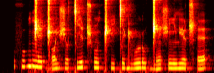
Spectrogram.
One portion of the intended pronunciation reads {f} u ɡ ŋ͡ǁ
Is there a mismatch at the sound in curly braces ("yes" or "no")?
no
